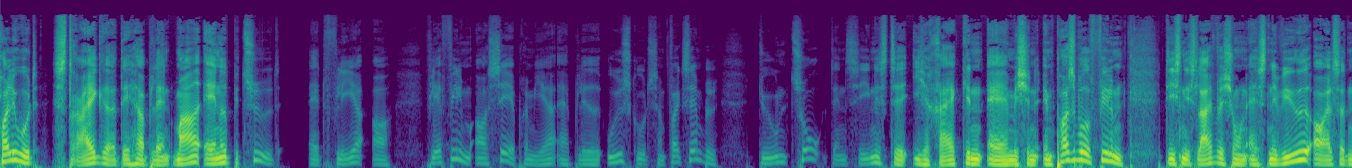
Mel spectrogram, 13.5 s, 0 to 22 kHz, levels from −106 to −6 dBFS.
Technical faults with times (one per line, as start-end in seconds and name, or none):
2.26-2.65 zipper noise
8.55-9.07 zipper noise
